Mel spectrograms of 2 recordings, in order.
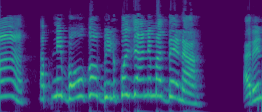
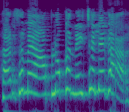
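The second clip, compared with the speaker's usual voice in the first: higher-pitched, indignant outburst; angry defiance; 4 semitones higher than usual. Acted. Daughter-in-law refusing mother-in-law's ban, angry defiance. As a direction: stand up to her, pitch raised. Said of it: "मैं गुस्सा होकर के बोली".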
